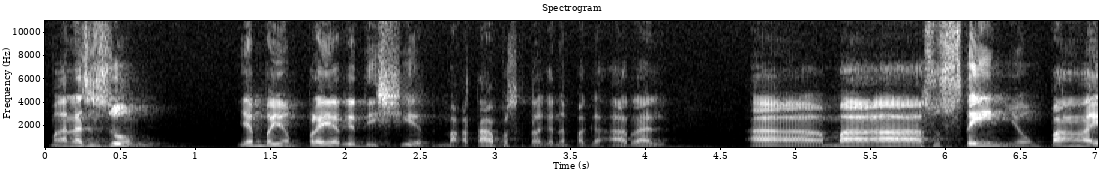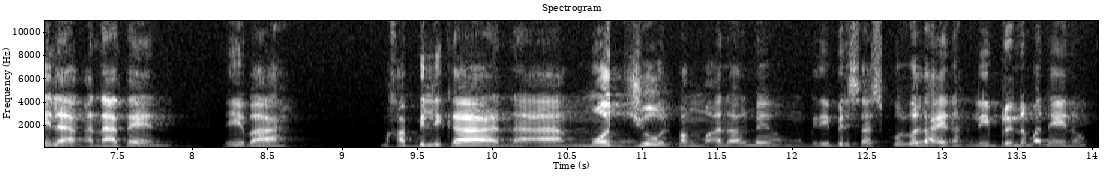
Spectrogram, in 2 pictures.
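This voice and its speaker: Man, youth sermon, very high voice, animated, keeps prompting the audience. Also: normal speed. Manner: animated, keeps asking the listeners "Amen?" and "di ba?". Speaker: preacher to a youth group. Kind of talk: Taglish sermon to a live and Zoom audience.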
